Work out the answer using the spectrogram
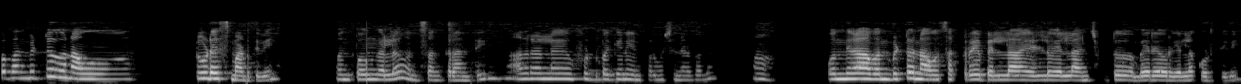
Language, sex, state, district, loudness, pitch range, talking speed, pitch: Kannada, female, Karnataka, Bellary, -23 LUFS, 205-255 Hz, 115 wpm, 230 Hz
